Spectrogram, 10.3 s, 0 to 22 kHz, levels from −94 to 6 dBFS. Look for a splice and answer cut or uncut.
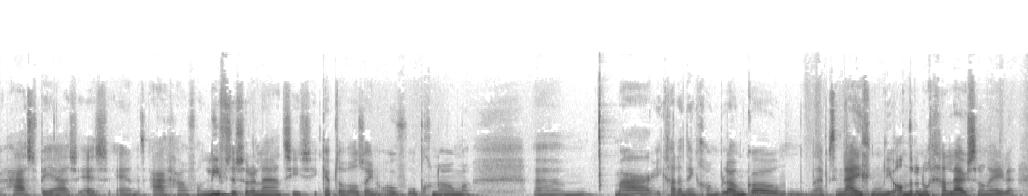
cut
